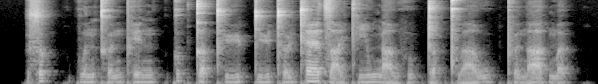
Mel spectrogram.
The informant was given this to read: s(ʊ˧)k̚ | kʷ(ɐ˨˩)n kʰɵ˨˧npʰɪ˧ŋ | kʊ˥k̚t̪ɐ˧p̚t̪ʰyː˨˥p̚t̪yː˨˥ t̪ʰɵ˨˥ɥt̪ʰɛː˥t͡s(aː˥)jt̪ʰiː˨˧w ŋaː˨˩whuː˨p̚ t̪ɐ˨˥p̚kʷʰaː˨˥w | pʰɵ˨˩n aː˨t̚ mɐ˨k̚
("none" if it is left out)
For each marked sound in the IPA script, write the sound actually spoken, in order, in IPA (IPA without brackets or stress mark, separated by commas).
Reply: ʊ˥, ɐ˨, aː˨˩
